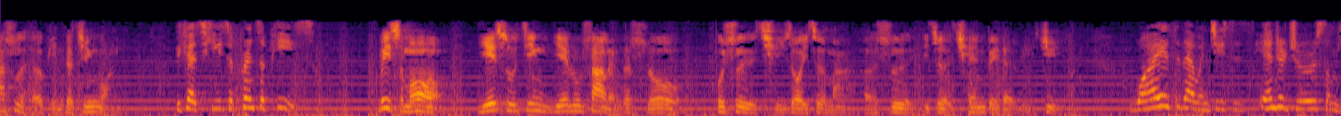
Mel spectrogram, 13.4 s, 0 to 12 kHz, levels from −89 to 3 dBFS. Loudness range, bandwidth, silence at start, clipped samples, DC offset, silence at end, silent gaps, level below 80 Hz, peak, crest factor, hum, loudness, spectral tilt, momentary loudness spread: 5 LU; 6.4 kHz; 0 s; under 0.1%; under 0.1%; 0 s; none; -44 dBFS; 0 dBFS; 24 dB; none; -23 LUFS; -4 dB/octave; 16 LU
